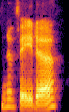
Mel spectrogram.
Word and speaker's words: Nevada: spelled like Nevada. Pronounced Nevada, and that's where I grew up. So I was there all the way through high school. – Well, Nevada likes to be called Nevada, I believe, not there's a Nevada.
